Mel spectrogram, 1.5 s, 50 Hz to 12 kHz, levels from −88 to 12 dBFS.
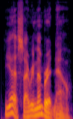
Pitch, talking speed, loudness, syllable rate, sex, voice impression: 110 Hz, 205 wpm, -18 LUFS, 5.3 syllables/s, male, masculine, middle-aged, tensed, powerful, slightly hard, muffled, intellectual, calm, slightly mature, reassuring, wild, slightly lively, slightly strict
